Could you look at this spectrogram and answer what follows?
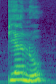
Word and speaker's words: piano: Aqui a gente tem o le, que significa o em francês, e piano, que é o piano. Importante com a sílaba forte no final, piano.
